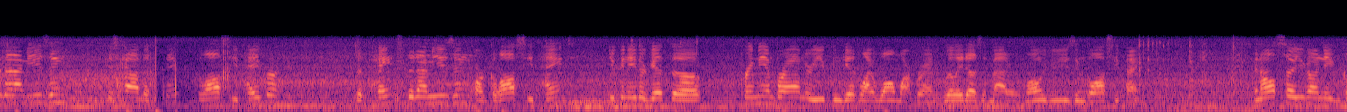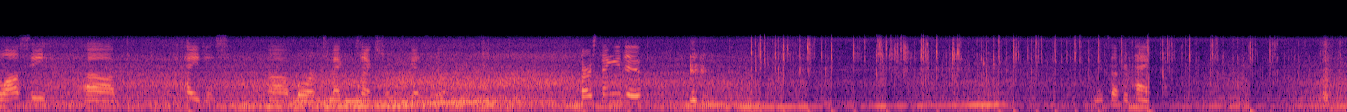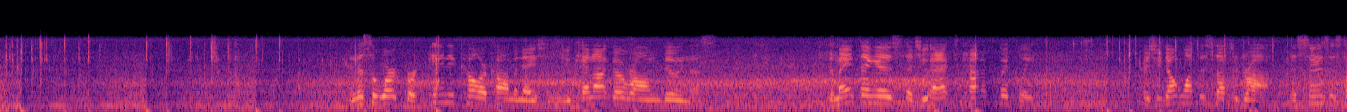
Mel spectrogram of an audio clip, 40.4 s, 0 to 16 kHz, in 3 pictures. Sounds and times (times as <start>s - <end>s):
Speech: 0.0s - 2.8s, 3.6s - 11.4s, 12.5s - 14.7s, 15.3s - 18.0s, 19.3s - 19.9s, 24.4s - 25.0s, 30.4s - 34.1s, 35.2s - 37.3s, 38.3s - 40.4s.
